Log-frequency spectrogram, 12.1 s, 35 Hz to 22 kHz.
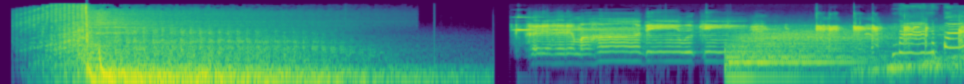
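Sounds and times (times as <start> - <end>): deep cinematic boom rumble: 0.8 - 6.2, 9.1 - 11.5.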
